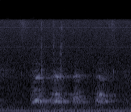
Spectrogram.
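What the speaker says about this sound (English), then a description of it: "As you can hear, I've got dogs in the background. I don't know what they are barking at." Several dogs bark off in the distance, a few muffled, soft yips and barks in a loose cluster, faint behind a quiet indoor room.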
